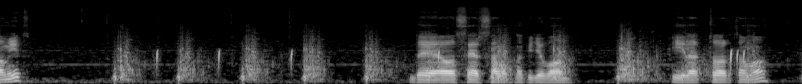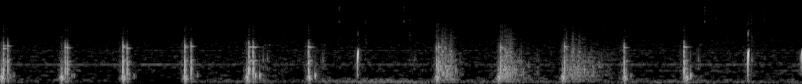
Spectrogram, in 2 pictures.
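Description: A pickaxe chips at stone in short, regular knocks.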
